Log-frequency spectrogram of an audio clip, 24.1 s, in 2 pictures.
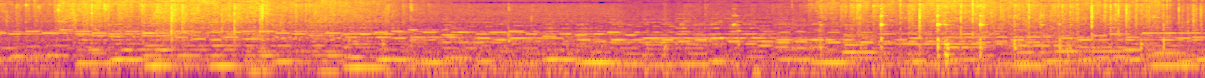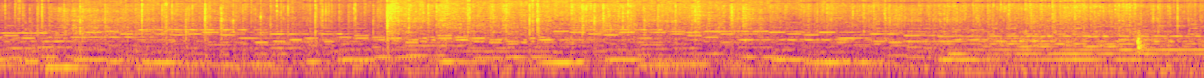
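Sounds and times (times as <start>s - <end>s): food sizzling in hot oil: 0.0s - 5.7s, 8.0s - 24.0s
spatula stirring in wok: 8.2s - 14.0s.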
